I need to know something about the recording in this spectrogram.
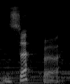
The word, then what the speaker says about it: Zeph: Next up is Zephyr. Hello. Hello. Yes, I play Zephyral, better known as Zephyr or Zeph, to everyone's confusion because it rhymes with Seth.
